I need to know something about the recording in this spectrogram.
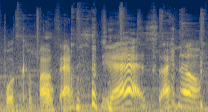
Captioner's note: laughing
